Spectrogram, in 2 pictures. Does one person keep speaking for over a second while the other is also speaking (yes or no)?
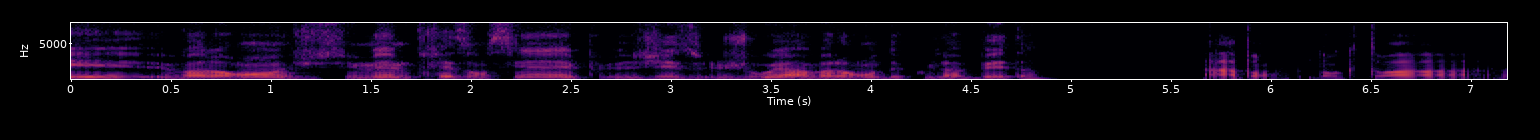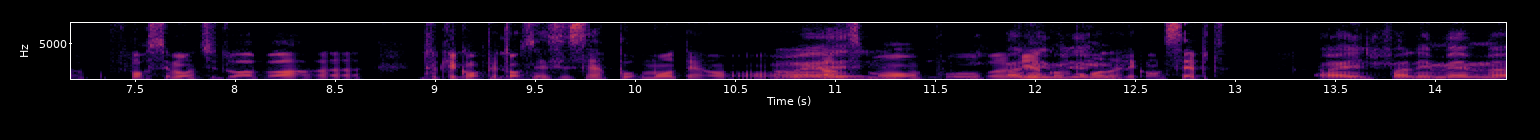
yes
